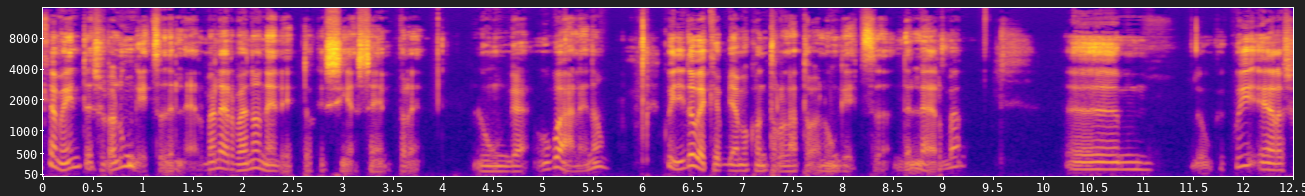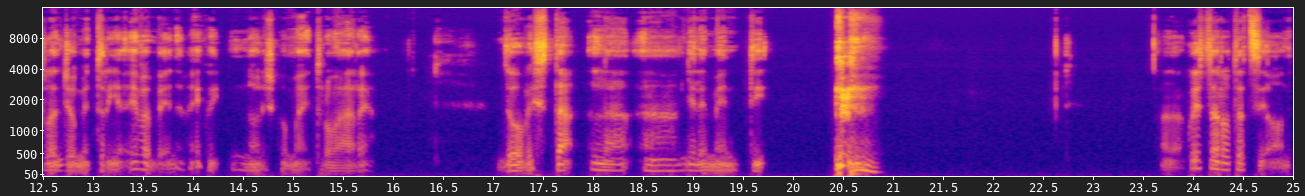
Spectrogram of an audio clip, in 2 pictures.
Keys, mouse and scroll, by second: 6.3-7.9 drag, 14.4-16.0 drag, 20.5-23.4 middle drag, 24.1-25.0 middle drag.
